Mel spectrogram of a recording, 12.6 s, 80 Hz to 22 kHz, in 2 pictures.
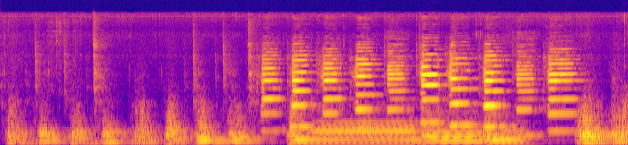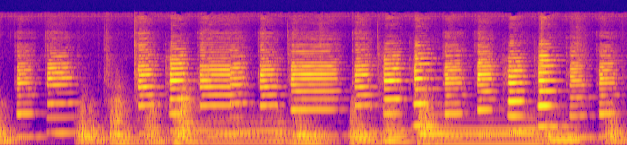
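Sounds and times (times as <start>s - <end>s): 
clarinet: 0.0s - 12.5s
tuba: 0.0s - 12.5s.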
